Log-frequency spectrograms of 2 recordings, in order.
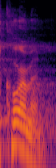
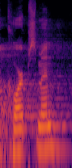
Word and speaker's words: corpsman: funny okay it it it is corman you don't pronounce cs i mean it's not very good for a guy delivering first aid to be called a corpseman like i'm laying there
